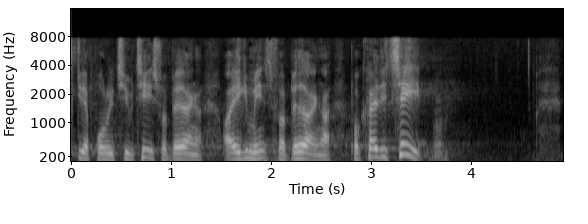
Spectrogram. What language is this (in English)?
Danish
